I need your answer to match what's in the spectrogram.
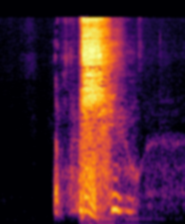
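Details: Teasing-induced sneezes with buildups and attempted stifles: a short voiced buildup breaks into one sharp, explosive sneeze that trails off quickly.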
